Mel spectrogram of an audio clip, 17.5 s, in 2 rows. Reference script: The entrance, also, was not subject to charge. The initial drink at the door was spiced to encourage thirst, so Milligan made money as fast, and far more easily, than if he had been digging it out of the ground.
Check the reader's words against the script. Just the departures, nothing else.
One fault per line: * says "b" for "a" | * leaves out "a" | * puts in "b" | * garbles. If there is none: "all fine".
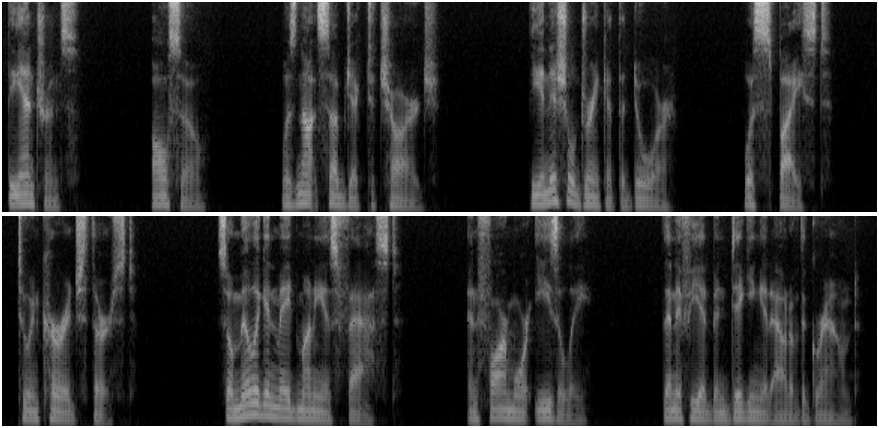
all fine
